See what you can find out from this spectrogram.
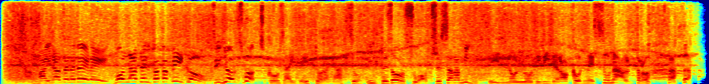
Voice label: spot; swatch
